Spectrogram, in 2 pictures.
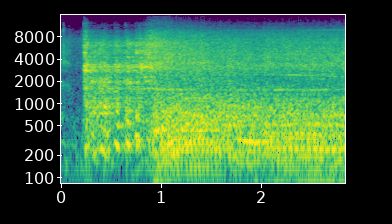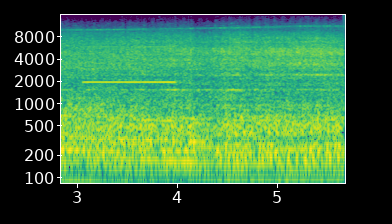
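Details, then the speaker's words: Audi RS5 4.2 V8, after throttle bodies, engine ECU and wiring repairs elsewhere: starts, then idle wavers and hunts, lumpy and getting worse; throttle position bank one and bank two too low, basic settings fail; throttle wiring fault. "Sounds a tad lumpy. And it goes worse."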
